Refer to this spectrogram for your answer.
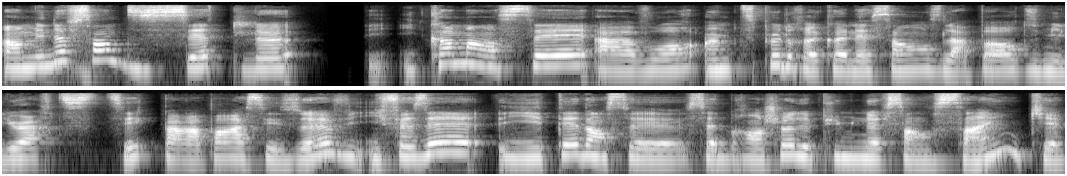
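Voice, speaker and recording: With a Quebec accent, a woman speaks at a medium pitch with ordinary pitch variation and hardly any pauses. Her pace is fairly slow, and the recording is very clean with a silent background. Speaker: podcast co-host and true crime fan. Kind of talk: casual storytelling chat on a livestream. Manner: tries to speak slowly.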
